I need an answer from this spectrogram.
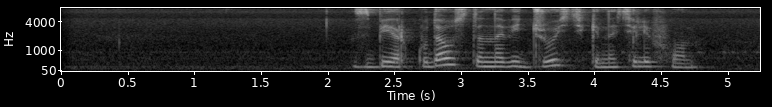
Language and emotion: Russian, neutral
